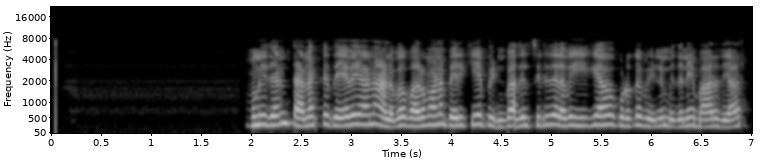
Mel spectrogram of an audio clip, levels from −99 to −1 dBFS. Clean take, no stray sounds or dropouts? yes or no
yes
